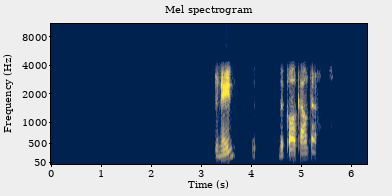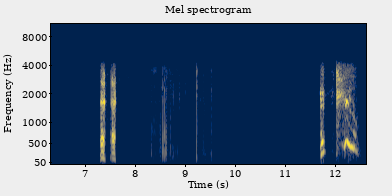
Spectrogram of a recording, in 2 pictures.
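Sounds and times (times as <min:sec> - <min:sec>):
speech: 0:03.3 - 0:05.4, 0:07.3 - 0:07.7, 0:11.7 - 0:12.5
faint shuffling: 0:08.3 - 0:09.8
sneezes: 0:11.7 - 0:12.5.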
